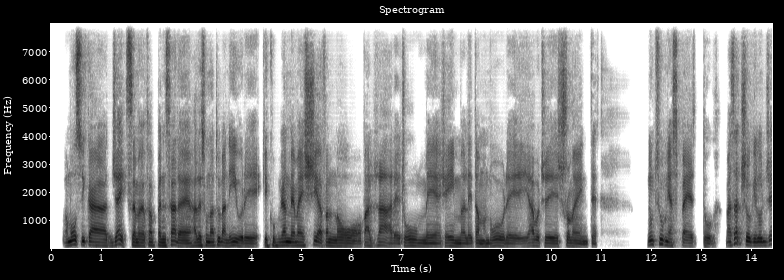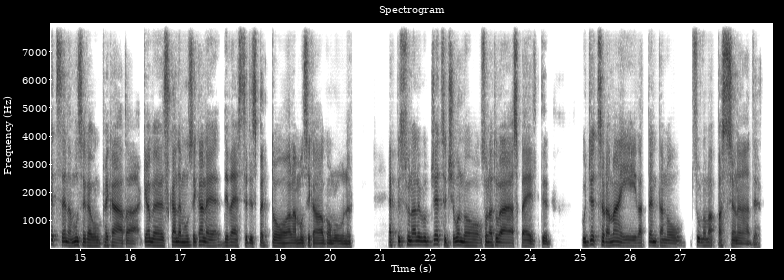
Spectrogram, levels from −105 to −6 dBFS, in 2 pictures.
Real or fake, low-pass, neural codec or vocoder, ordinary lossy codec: fake; none; codec, 16 kHz, 1 kbps, X-Codec, WavLM features, trained on Multilingual LibriSpeech; none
